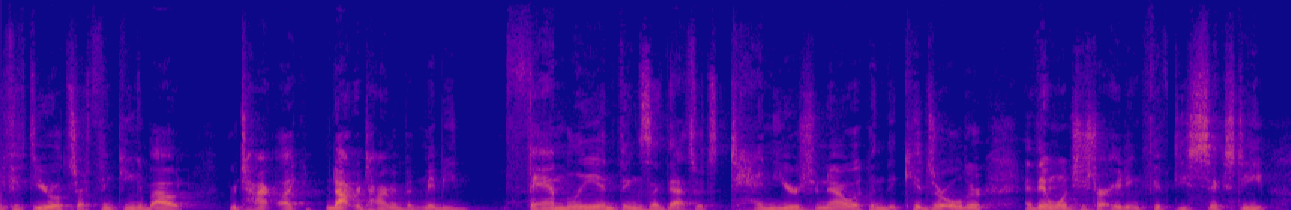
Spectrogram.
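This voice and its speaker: A man in his thirties, a sales coach giving commentary on a recorded sales call in a quick, run-on coaching manner. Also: medium pitch, a bit bright. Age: 30s.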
